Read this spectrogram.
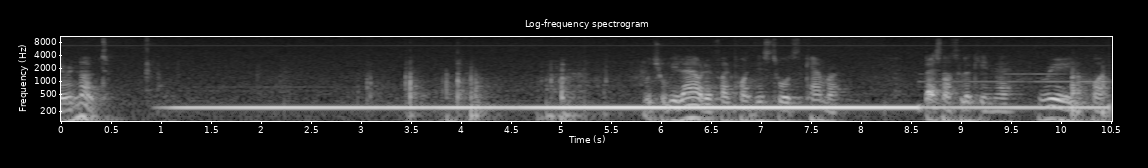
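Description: An electrical device gives off a steady low hum.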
